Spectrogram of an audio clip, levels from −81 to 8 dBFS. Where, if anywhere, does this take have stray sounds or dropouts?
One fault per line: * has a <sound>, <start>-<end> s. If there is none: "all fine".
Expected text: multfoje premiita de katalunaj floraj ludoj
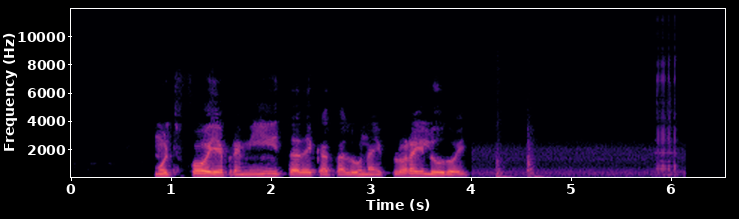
* has a thud, 4.2-4.9 s
* has a squeak, 5.8-6.1 s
